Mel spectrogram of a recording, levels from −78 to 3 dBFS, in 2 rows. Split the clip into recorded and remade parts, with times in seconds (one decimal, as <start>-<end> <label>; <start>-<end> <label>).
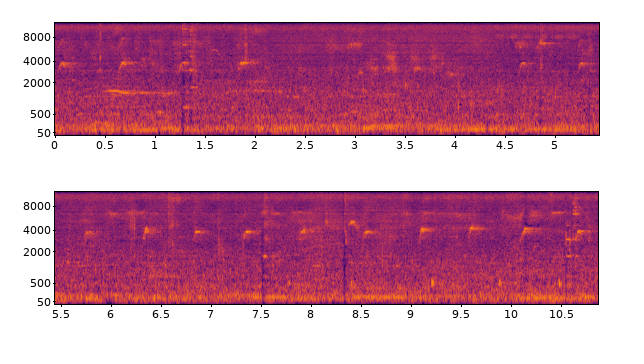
0.0-1.8 recorded; 1.8-4.4 remade; 4.4-5.5 recorded; 5.5-9.8 remade; 9.8-10.9 recorded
